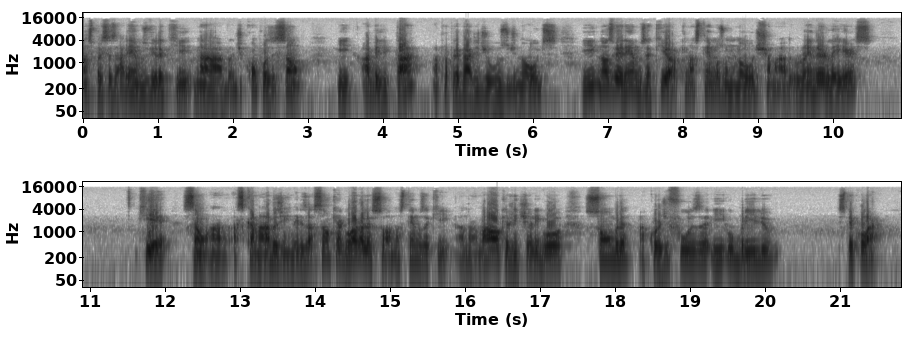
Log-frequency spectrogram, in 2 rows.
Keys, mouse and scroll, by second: 2.1 click, 4.3 click, 5.8 click, 6.3 click, 7.1 click, 9.6 middle click, 10.6 ctrl+middle click, 11.6-13.3 ctrl+drag, 20.5-21.3 drag.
